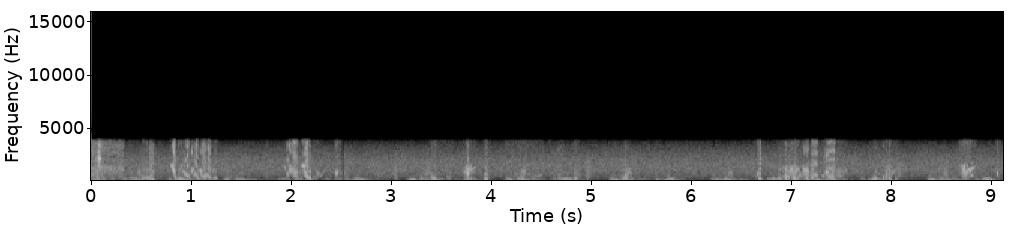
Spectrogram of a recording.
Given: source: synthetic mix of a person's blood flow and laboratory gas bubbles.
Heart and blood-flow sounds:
Doppler ultrasound of blood flow; precordium
0.00-0.34 s: bubbles
0.36-0.65 s: bubbles
0.78-1.29 s: bubbles
1.91-2.33 s: bubbles
2.42-2.50 s: bubbles
3.38-3.62 s: bubbles
3.69-3.85 s: bubbles
3.91-4.00 s: bubbles
4.13-4.52 s: bubbles
4.56-4.59 s: bubbles
4.64-4.75 s: bubbles
4.80-4.89 s: bubbles
5.29-5.44 s: bubbles
6.63-6.75 s: bubbles
6.84-7.57 s: bubbles
7.79-8.08 s: bubbles
8.67-8.86 s: bubbles
9.03-9.10 s: bubbles
From the record:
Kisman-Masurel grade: 233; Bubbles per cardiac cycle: several, 3 to 8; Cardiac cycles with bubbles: 50 to 99%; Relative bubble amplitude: loud (0.450 to 0.775); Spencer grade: 3 (all of the cardiac periods contain showers or single bubble signals, but not dominating or overriding the cardiac motion signals); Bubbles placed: anywhere in the cardiac cycle

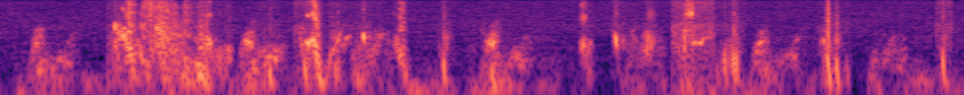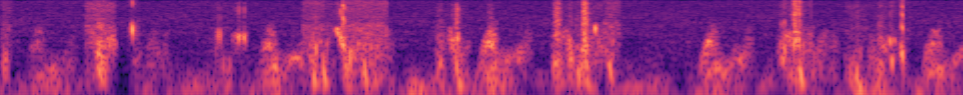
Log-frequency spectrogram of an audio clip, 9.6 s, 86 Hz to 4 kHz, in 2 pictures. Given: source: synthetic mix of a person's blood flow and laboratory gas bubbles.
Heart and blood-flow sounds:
Doppler ultrasound of blood flow; precordium
0.54-1.18 s: bubbles
1.28-1.41 s: bubbles
1.47-1.93 s: bubbles
1.96-2.05 s: bubbles
2.19-2.27 s: bubbles
2.90-2.98 s: bubbles
3.05-3.18 s: bubbles
3.21-3.29 s: bubbles
3.35-3.73 s: bubbles
4.08-4.26 s: bubbles
4.67-4.76 s: bubbles
4.82-4.88 s: bubbles
5.24-5.41 s: bubbles
5.46-5.51 s: bubbles
5.88-6.06 s: bubbles
6.33-6.75 s: bubbles
6.99-7.17 s: bubbles
7.56-7.93 s: bubbles
8.70-8.88 s: bubbles
9.04-9.37 s: bubbles
From the record:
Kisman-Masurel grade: 233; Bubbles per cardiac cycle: several, 3 to 8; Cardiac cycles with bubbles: 50 to 99%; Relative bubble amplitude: loud (0.450 to 0.775); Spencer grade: 3 (all of the cardiac periods contain showers or single bubble signals, but not dominating or overriding the cardiac motion signals); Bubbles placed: only in the low amplitude regions of the cardiac cycle

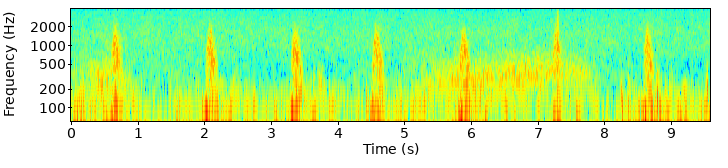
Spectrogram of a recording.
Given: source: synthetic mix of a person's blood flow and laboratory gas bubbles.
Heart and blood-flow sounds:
Doppler ultrasound of blood flow; subclavian vein
no bubbles
From the record:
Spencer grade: 0 (complete lack of bubble signals)

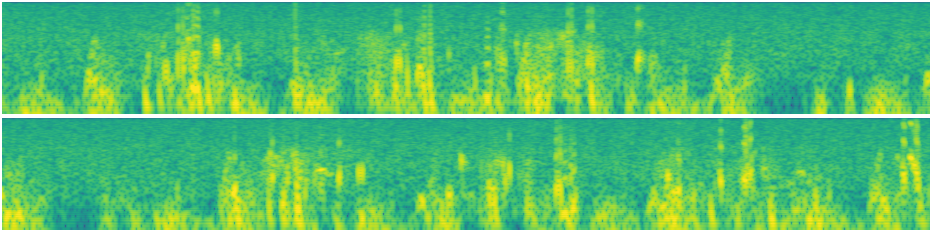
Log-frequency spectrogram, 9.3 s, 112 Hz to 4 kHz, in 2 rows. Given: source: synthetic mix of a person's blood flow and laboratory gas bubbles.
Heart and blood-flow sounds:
Doppler ultrasound of blood flow; precordium
0.46-0.50 s: bubbles
0.68-1.22 s: bubbles
1.46-2.29 s: bubbles
2.39-3.03 s: bubbles
3.15-3.31 s: bubbles
5.71-6.49 s: bubbles
6.83-7.35 s: bubbles
7.38-7.55 s: bubbles
7.94-8.79 s: bubbles
9.08-9.28 s: bubbles
From the record:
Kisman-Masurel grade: 333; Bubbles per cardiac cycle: rolling drumbeat, 9 or more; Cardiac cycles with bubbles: 50 to 99%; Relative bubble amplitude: loud (0.450 to 0.775); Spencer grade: 3 (all of the cardiac periods contain showers or single bubble signals, but not dominating or overriding the cardiac motion signals); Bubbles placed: anywhere in the cardiac cycle

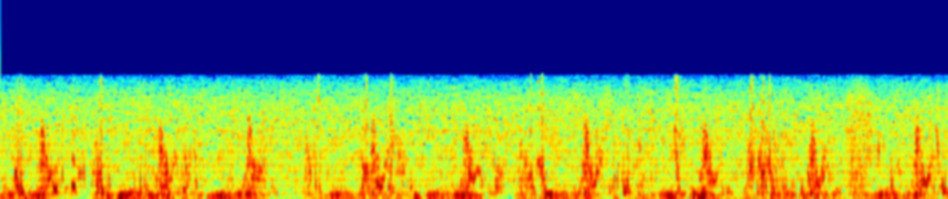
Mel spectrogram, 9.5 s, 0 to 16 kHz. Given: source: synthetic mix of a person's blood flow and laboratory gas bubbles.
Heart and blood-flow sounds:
Doppler ultrasound of blood flow; precordium
0.00-0.35 s: bubbles
0.51-0.66 s: bubbles
0.69-0.88 s: bubbles
0.93-1.12 s: bubbles
1.31-1.52 s: bubbles
1.75-1.89 s: bubbles
1.93-1.97 s: bubbles
3.05-3.25 s: bubbles
3.58-3.73 s: bubbles
3.81-3.96 s: bubbles
4.90-5.08 s: bubbles
5.19-5.49 s: bubbles
5.93-6.03 s: bubbles
6.10-6.37 s: bubbles
6.72-6.87 s: bubbles
7.43-7.97 s: bubbles
8.04-8.21 s: bubbles
8.75-8.83 s: bubbles
8.88-9.02 s: bubbles
9.17-9.49 s: bubbles
From the record:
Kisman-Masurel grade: 242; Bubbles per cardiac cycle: several, 3 to 8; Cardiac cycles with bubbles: 100%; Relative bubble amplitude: moderate (0.250 to 0.450); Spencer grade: 3 (all of the cardiac periods contain showers or single bubble signals, but not dominating or overriding the cardiac motion signals); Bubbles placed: only in the low amplitude regions of the cardiac cycle

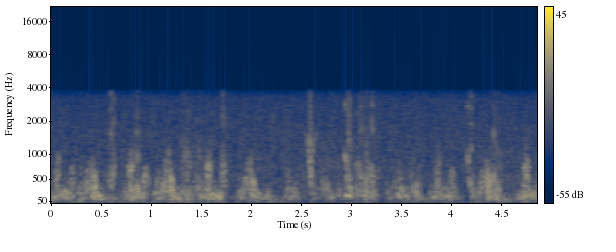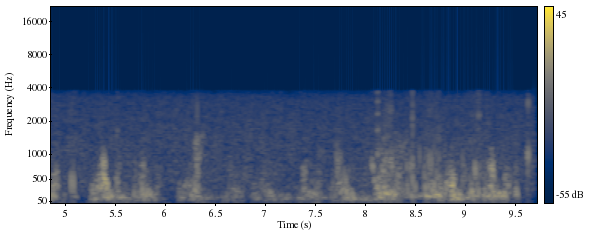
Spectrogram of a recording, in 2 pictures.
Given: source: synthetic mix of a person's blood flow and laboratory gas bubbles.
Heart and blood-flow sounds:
Doppler ultrasound of blood flow; precordium
0.00-0.04 s: bubbles
0.59-0.69 s: bubbles
0.78-0.95 s: bubbles
1.33-1.64 s: bubbles
1.73-1.81 s: bubbles
2.58-3.32 s: bubbles
3.49-3.56 s: bubbles
3.62-3.77 s: bubbles
4.19-4.29 s: bubbles
4.44-4.58 s: bubbles
5.07-5.17 s: bubbles
5.54-5.61 s: bubbles
5.71-5.90 s: bubbles
6.27-6.44 s: bubbles
7.74-7.83 s: bubbles
8.09-8.84 s: bubbles
9.00-9.29 s: bubbles
9.52-9.59 s: bubbles
9.64-9.70 s: bubbles
From the record:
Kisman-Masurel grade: 242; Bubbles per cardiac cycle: several, 3 to 8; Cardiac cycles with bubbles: 100%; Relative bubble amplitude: moderate (0.250 to 0.450); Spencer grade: 3 (all of the cardiac periods contain showers or single bubble signals, but not dominating or overriding the cardiac motion signals); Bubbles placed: only in the low amplitude regions of the cardiac cycle

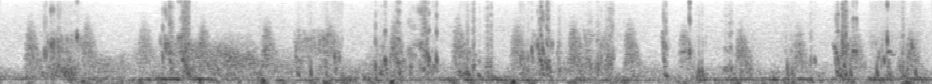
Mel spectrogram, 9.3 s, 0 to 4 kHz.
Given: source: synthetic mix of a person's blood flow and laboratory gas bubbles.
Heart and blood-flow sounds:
Doppler ultrasound of blood flow; subclavian vein
0.39-0.87 s: bubbles
1.57-2.03 s: bubbles
2.93-3.43 s: bubbles
3.69-4.42 s: bubbles
4.54-4.95 s: bubbles
5.18-5.63 s: bubbles
5.78-6.16 s: bubbles
6.61-6.71 s: bubbles
6.86-7.08 s: bubbles
7.24-7.35 s: bubbles
7.39-7.56 s: bubbles
7.85-7.96 s: bubbles
8.09-8.19 s: bubbles
8.32-8.61 s: bubbles
8.69-9.21 s: bubbles
9.31-9.33 s: bubbles
From the record:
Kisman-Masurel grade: 232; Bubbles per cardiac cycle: several, 3 to 8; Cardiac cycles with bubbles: 50 to 99%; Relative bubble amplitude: moderate (0.250 to 0.450); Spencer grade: 3 (all of the cardiac periods contain showers or single bubble signals, but not dominating or overriding the cardiac motion signals); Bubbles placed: anywhere in the cardiac cycle

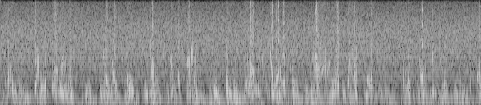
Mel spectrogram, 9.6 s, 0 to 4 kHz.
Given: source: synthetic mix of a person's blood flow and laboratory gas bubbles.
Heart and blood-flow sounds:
Doppler ultrasound of blood flow; precordium
0.07-0.29 s: bubbles
0.67-0.95 s: bubbles
1.02-1.51 s: bubbles
1.96-2.39 s: bubbles
2.50-2.65 s: bubbles
2.98-3.19 s: bubbles
3.39-3.49 s: bubbles
3.54-3.62 s: bubbles
3.72-3.92 s: bubbles
4.50-4.60 s: bubbles
4.88-5.31 s: bubbles
5.36-5.92 s: bubbles
6.25-6.80 s: bubbles
6.93-7.18 s: bubbles
7.28-7.48 s: bubbles
8.04-8.23 s: bubbles
8.36-8.53 s: bubbles
8.61-8.97 s: bubbles
9.38-9.45 s: bubbles
9.52-9.64 s: bubbles
From the record:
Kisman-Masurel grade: 243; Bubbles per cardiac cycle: several, 3 to 8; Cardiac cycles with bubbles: 100%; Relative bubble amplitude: loud (0.450 to 0.775); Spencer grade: 3 (all of the cardiac periods contain showers or single bubble signals, but not dominating or overriding the cardiac motion signals); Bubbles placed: anywhere in the cardiac cycle

